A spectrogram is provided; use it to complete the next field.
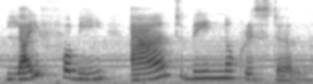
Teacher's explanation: Life for me is not stressed, ain't been no crystal. This is stressed one.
